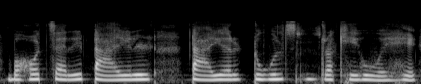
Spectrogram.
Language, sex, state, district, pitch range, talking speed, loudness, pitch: Hindi, male, Karnataka, Bangalore, 215-235 Hz, 115 wpm, -17 LUFS, 225 Hz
